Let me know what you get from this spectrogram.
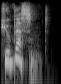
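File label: "pubescent", British English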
